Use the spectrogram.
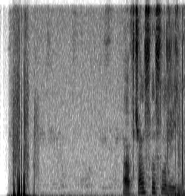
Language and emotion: Russian, neutral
